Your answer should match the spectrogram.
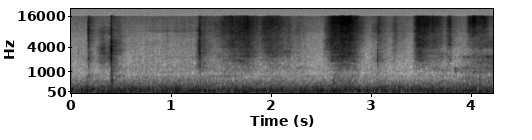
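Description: Cardstock being handled and pressed down: a few soft taps and light paper rustling as a black panel on foam mounting squares is stuck onto a folded card, over a steady low background hum.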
